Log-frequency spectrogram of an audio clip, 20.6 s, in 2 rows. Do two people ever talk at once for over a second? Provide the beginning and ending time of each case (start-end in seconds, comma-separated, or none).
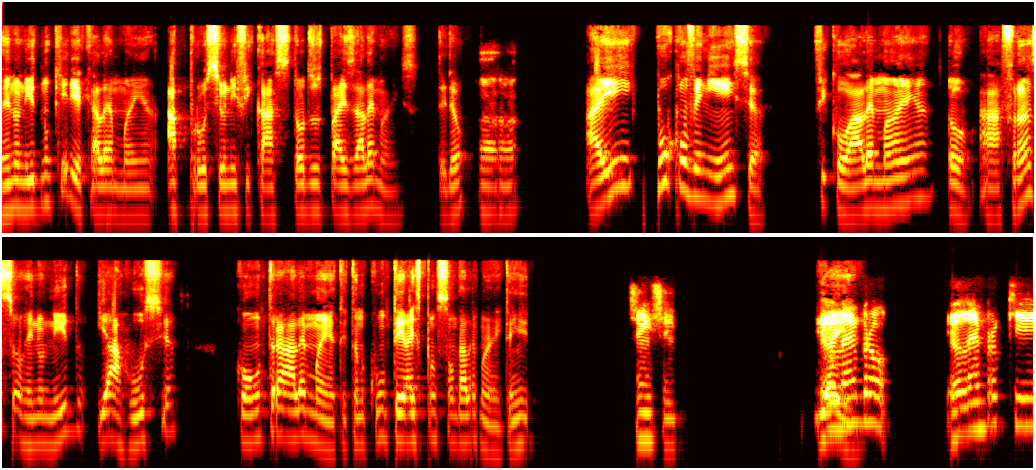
none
